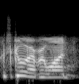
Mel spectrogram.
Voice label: radio lock n load; Source Model Packs; Counter Strike Model Pack; CS2; seal

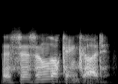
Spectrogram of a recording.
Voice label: scared, seal diver; agents

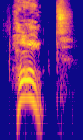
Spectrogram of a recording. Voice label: "halt", vortigaunt; Half Life 2; Episode 2

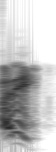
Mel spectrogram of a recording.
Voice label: round start, gendermerie male

